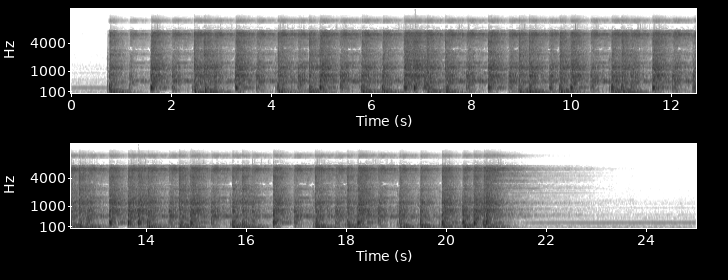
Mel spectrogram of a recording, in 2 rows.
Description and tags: ELECTRONIC MONSTER BEAT
I recorded this on my Roland electronic patch 'Monster' right off the Roland cube monitors to my Yamaha Pocketrak recorder. Thanks. :^)
Beat, Drums, Electronic, Rock, Roland, TD7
